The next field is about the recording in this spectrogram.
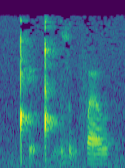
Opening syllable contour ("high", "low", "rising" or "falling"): high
